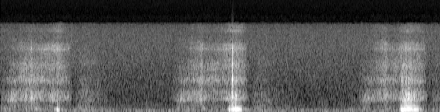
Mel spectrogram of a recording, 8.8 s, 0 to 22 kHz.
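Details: Three slow breaths at about 17 a minute, each ending in a rough, low snorting rattle in a quiet room: snoring during sleep.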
